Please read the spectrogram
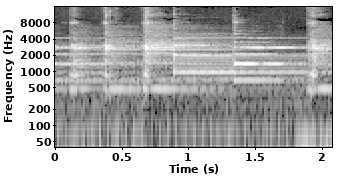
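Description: Electric guitar played high up the neck: about half a dozen single plucked notes in a loose run, each ringing on and overlapping the next.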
